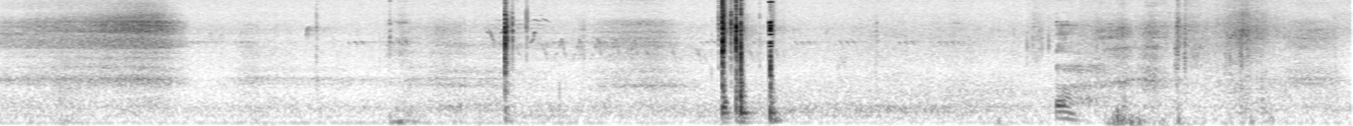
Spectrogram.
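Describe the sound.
Bees buzz at a beehive being smoked with a bee smoker, a low, steady hum broken by a few sharp puffs and knocks, while a person talks.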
